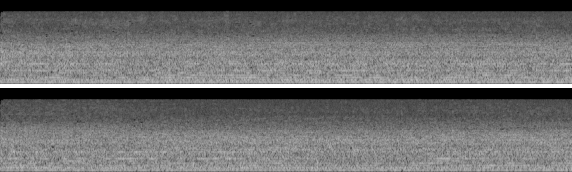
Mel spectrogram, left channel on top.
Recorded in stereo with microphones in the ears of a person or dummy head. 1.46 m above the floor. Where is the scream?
I don't hear a scream.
